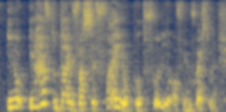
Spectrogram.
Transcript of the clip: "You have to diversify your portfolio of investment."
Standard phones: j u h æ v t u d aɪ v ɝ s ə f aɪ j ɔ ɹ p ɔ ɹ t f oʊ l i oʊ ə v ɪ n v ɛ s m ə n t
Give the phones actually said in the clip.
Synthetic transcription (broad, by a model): j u h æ f t u d aɪ v ɝ s ə f aɪ j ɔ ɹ p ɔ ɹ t f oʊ l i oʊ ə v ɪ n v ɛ s m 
